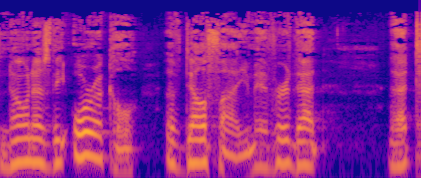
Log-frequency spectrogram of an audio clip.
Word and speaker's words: Delphi: In the mountains of central Greece is a place called Delphi or Delphi.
